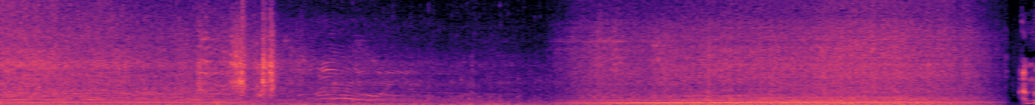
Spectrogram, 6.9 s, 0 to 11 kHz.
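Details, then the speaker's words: Turbo Predator 670cc V-twin dragster at about 8 psi boost on nitro-methanol blend: climbs to a hard high-rev scream around 8,500 rpm, then a sharp bang and clatter as the CVT drive clutch explodes, damaging oil line, carburetor bowl, air filter. "blew up the torque converter and uh yeah the torque converter exploded the torque burner exploded"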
